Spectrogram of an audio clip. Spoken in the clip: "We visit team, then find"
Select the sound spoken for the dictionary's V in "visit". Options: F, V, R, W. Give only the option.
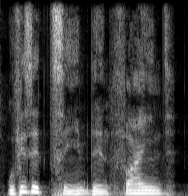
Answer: F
